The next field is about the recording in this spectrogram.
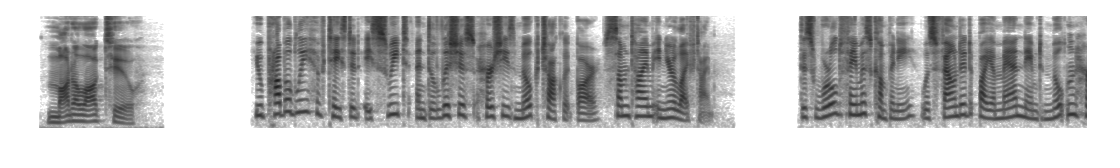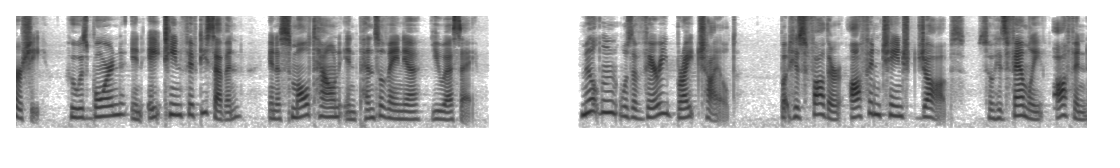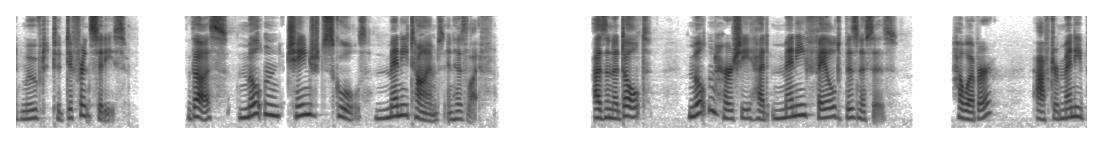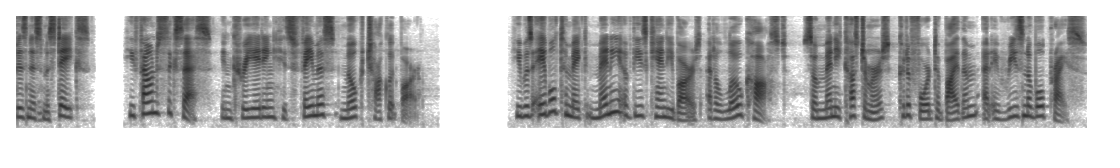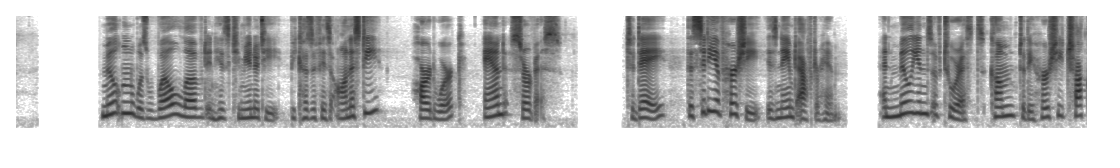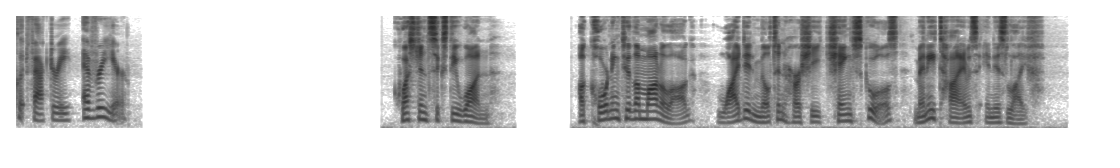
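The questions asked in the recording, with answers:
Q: According to the monologue, why did Milton Hershey change schools many times in his life?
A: His father often changed jobs, so the family often moved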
